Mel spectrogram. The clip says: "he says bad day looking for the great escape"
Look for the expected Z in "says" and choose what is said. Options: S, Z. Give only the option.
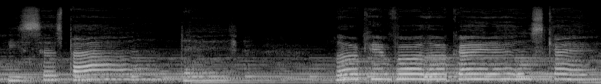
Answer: Z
